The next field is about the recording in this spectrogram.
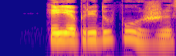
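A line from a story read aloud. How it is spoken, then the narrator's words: Quiet and hoarse. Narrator (Russian): сказал он тихо и хрипло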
